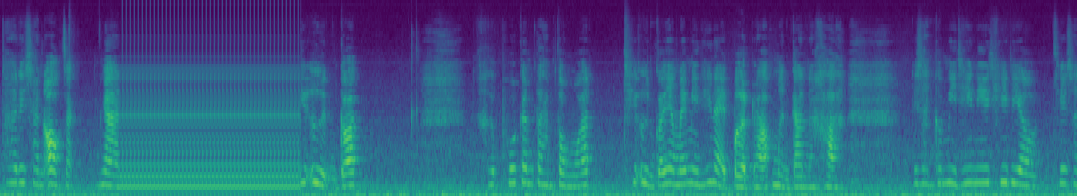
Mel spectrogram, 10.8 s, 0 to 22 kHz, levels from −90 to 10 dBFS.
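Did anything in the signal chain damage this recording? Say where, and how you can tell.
Yes. At the driver or buffer stage there is a system hang loop from 1.22 to 3.01 s: one 40 ms slice repeats 45 times, producing a rough 25 Hz buzz in place of the speech. The host stalled while the hardware kept replaying its ring buffer.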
